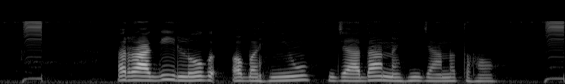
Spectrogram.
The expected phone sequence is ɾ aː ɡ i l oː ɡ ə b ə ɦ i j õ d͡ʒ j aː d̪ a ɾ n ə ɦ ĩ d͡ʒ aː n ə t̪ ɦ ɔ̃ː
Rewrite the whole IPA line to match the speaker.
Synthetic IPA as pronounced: ɾ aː ɡ i l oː ɡ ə b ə ɦ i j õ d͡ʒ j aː d̪ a n ə ɦ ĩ d͡ʒ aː n ə t̪ ɦ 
